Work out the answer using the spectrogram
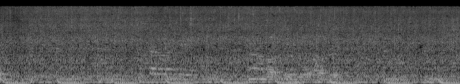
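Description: Onions and tomatoes frying in a pot on a gas stove, a steady sizzle, with faint voices in the background.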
